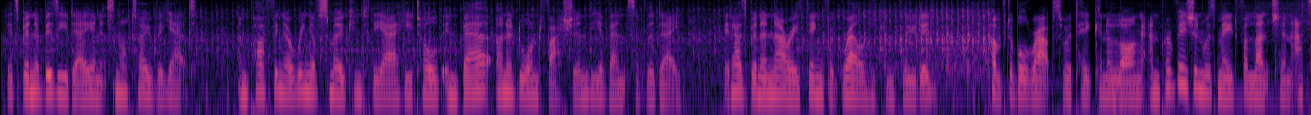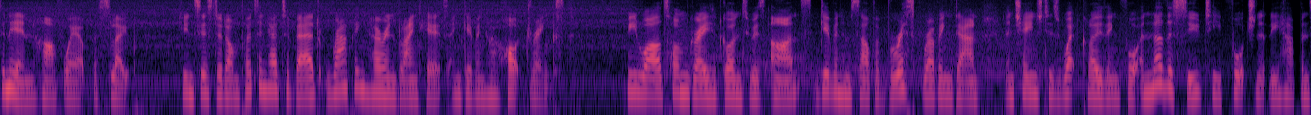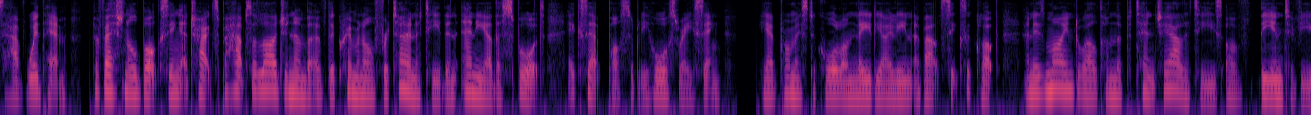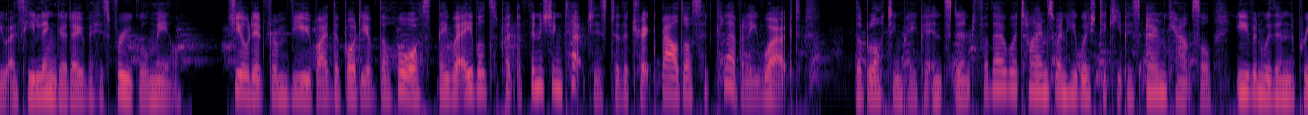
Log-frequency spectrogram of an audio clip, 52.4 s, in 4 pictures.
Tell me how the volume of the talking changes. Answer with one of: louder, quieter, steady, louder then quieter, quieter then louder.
steady.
